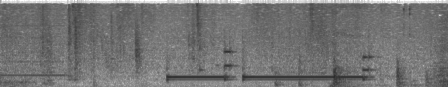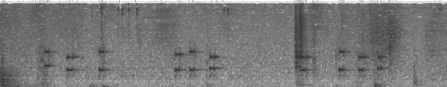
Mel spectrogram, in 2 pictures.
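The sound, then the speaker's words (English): A phone line tone sounds, then a rapid series of short keypad beeps, dialing tones pressed one after another in irregular bursts, clear with faint room noise underneath. “So are we ready to call these people?”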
